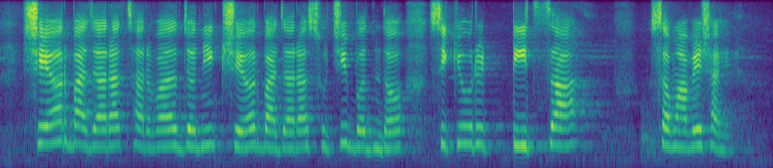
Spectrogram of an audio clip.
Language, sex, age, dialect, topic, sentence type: Marathi, female, 18-24, Varhadi, banking, statement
